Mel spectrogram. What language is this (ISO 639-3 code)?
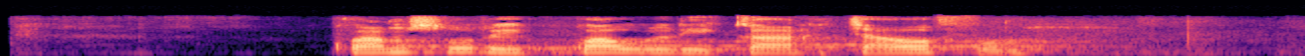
rof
